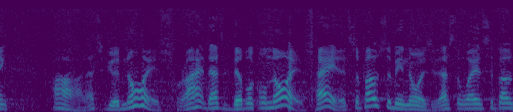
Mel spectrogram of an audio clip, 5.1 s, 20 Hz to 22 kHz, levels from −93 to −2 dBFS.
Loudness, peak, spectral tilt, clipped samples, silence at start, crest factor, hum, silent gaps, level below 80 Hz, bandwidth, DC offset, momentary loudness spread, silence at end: -57 LUFS; -38 dBFS; -4 dB/octave; under 0.1%; 0 s; 20 dB; none; none; under -90 dBFS; 16 kHz; under 0.1%; 6 LU; 0 s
